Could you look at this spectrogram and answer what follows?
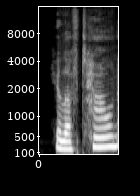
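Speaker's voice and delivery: plain reading voice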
